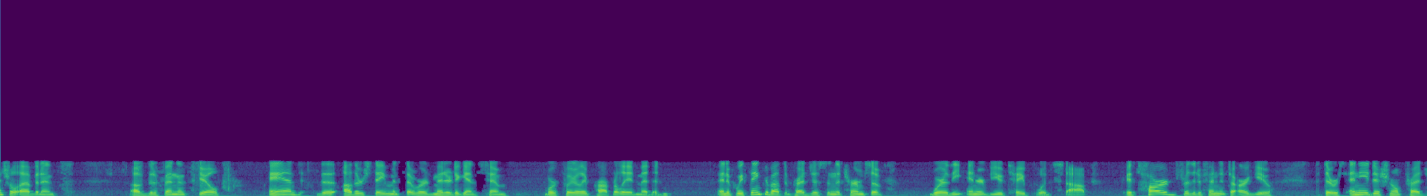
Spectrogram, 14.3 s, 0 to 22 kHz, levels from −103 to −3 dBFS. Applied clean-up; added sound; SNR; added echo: neural mask model Resemble Enhance denoiser.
